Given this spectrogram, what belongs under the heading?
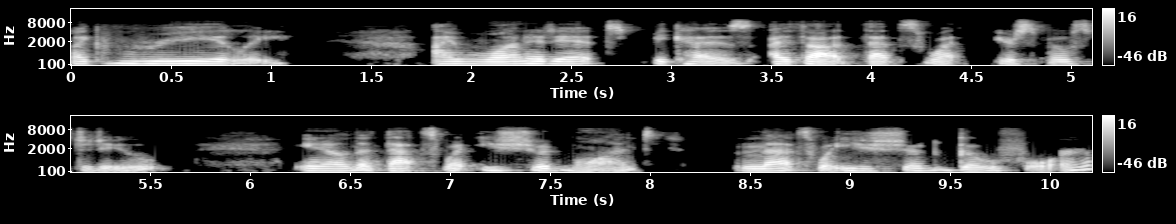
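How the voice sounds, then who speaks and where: With vocal fry and a very deep, low pitch, a woman speaks at a fairly slow pace with fairly even intonation. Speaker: podcast co-host. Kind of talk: casual chat. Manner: halting.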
